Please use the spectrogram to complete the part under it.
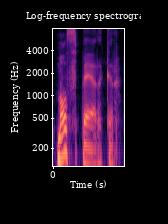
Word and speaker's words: Moosberger: Mundartlich wird der Name mit kurzem O ausgesprochen, Moosberger. Und es geht dann auch mit einem O geschrieben.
